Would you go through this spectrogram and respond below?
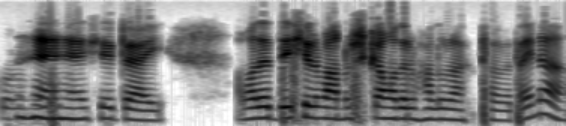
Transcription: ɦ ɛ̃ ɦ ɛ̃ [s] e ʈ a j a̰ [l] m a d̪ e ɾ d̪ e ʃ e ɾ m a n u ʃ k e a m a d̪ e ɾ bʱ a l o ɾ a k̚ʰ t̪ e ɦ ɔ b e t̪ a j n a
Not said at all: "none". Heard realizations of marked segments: ʃ, none

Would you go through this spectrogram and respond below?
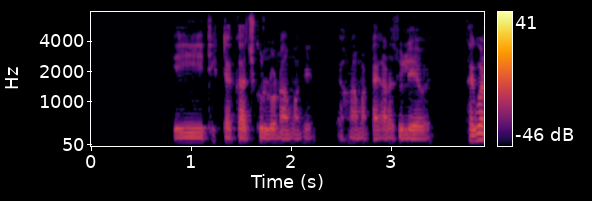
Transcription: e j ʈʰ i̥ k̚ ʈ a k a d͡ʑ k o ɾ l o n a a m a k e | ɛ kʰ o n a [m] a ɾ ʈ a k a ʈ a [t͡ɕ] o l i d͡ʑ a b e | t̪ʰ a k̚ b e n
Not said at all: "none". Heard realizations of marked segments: m, t͡ɕ

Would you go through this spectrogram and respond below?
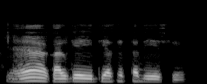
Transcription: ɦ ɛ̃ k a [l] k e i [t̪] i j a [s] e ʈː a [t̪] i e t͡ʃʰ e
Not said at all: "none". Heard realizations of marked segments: l, t̪, s, d̪

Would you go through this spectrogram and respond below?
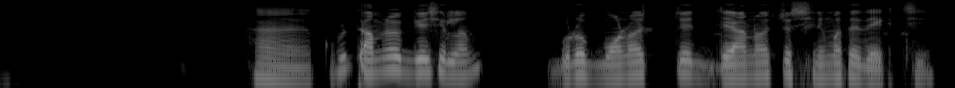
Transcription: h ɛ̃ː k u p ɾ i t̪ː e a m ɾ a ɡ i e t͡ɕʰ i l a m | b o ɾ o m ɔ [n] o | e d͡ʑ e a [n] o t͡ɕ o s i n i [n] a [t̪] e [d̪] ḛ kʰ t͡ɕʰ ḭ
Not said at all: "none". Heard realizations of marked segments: n, n, m, t̪, d̪

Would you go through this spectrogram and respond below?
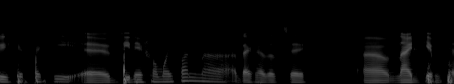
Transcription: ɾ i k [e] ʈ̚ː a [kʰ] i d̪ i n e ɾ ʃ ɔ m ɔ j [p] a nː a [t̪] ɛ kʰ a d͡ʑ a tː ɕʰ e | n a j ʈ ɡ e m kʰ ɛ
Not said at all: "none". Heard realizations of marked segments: e, k, p, d̪

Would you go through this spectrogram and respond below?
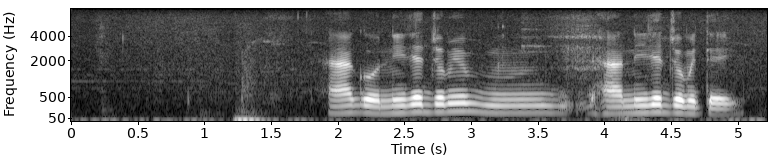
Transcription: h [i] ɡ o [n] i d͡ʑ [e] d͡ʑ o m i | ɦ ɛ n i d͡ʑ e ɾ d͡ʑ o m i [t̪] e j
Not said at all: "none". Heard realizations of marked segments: ɛ, n, e, t̪

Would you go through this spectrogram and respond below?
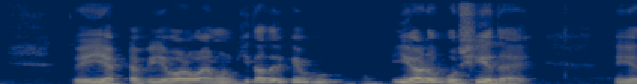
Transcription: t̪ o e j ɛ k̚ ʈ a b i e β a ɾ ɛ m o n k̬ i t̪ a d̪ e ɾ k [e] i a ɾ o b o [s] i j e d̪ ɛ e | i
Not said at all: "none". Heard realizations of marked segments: e, ʃ

